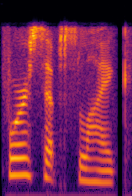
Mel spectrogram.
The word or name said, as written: forcepslike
